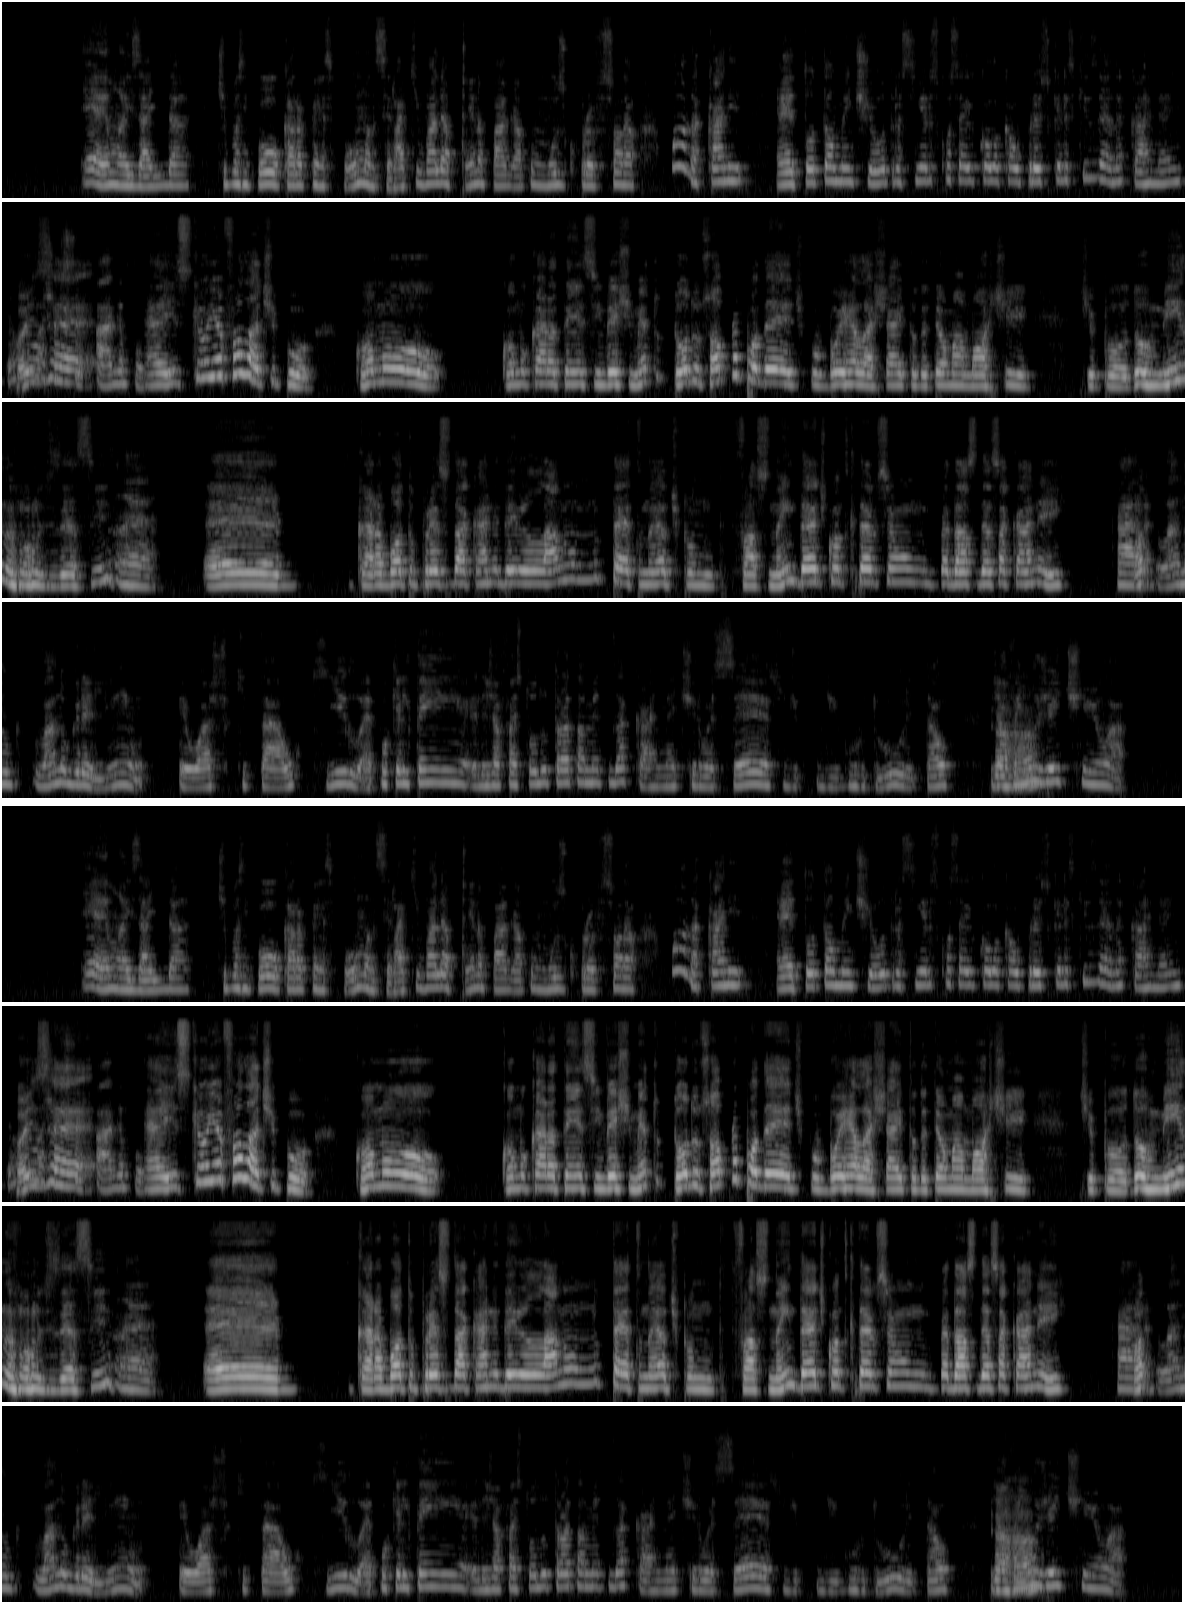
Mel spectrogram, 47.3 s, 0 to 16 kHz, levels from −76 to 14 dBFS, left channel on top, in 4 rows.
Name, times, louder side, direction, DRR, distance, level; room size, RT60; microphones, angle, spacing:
voice 1, 0.8-1.9 2.2-7.5 7.8-13.3 24.7-25.2 34.8-36.9 37.3-45.0 45.4-46.7, left 1 dB, 5° left, 0.4 m, -37 dB
voice 2, 12.0-12.8 13.3-14.9 15.4-16.2 16.8-22.1 22.6-24.8 25.7-26.6 27.2-30.8 31.0-34.3 35.0-35.1 45.4-45.9, right 3 dB, 70° right, 0.6 m, -27 dB
3.1 x 2.1 x 3.0 m
head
